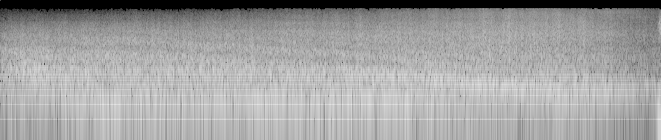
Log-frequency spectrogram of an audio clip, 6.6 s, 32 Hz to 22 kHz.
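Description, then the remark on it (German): A steam express locomotive, number 01 150, pulling a long, heavy train on the rails rumbles steadily past, a loud, continuous roar of rolling wheels and machinery that holds for several seconds without any voices. “So soll sich die Lok wieder anhören, wenn sie auf den Gleisen unterwegs ist und einen langen, schweren Zug zieht.”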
